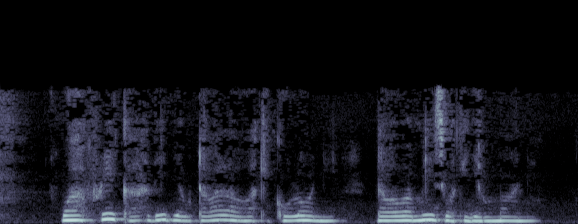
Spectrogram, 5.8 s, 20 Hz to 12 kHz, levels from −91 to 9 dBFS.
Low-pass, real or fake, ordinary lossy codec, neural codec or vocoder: 7.2 kHz; real; MP3, 32 kbps; none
